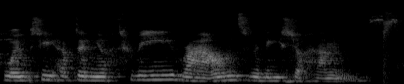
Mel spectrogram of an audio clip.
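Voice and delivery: soft, gentle meditation voice; guided meditation. Acted. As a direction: ease them inward, softly.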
